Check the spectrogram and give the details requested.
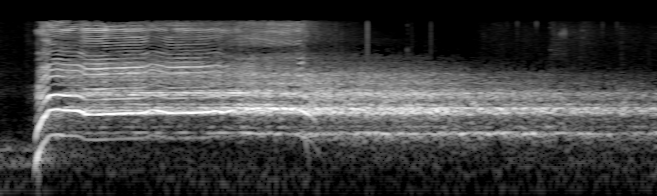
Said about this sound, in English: We are just going to yell as loud as we can in the middle of this mountain and see what it sounds like. One, two, three.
